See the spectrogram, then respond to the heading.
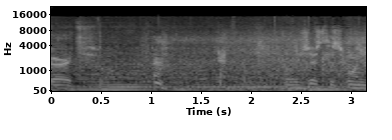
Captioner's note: chuckles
